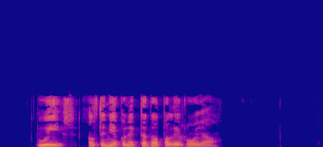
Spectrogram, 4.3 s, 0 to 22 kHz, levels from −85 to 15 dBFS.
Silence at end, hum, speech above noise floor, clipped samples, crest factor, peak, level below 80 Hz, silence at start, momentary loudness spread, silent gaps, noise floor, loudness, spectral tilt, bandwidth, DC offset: 1.4 s; none; 60 dB; under 0.1%; 18 dB; -4 dBFS; -62 dBFS; 0.5 s; 11 LU; none; -79 dBFS; -20 LUFS; -4 dB/octave; 8.2 kHz; under 0.1%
